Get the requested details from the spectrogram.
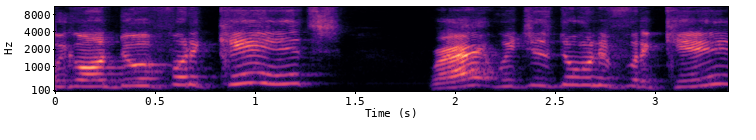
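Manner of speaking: sarcastic, whiny mock tone. Showing how Christians cop out, mocking Christians' excuse. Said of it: "This is how they do it".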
